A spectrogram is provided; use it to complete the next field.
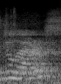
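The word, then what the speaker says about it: D'Aulaires: It's called like Daulaires, How do you pronounce that? It's Daulaires. Daulaires, okay, that's so close.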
